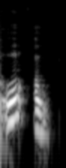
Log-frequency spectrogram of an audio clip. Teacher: कंठ ओष्ठ में हमारे कंठ भी शामिल होता है और हमारे ओठ भी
